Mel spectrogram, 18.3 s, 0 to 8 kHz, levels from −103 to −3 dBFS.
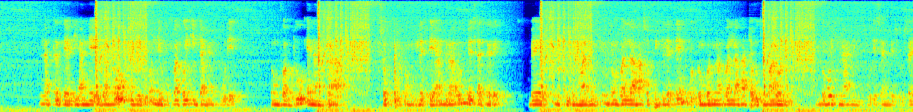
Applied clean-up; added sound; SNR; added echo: none; Engine / Car; 6 dB; reverberation time 0.9 s.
